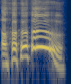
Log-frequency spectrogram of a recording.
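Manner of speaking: high, rising "hoo-hoo-hoo"; gleeful falsetto whoop; whooping laugh. Real, not acted. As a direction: laugh up into a loud, soaring hoot. Sauce drops into the drink.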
